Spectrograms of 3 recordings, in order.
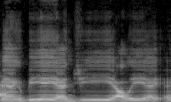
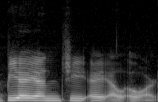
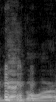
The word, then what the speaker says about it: Bangalore: It sounds like an easy thing to pronounce, but until you do it's it, exactly the way it's spelled. spelled, yeah, Yeah, Banglear, right? yeah, Bangalore. Oh, okay, Bangalore.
